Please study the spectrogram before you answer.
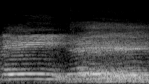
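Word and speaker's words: day: বলেন কি বলবেন তাহলে আজ থেকে ডে বলবেন না ডেই বলেন সে বলবেন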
